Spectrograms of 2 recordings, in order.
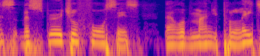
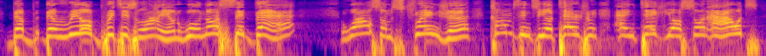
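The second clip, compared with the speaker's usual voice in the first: preaching at full force; 9 semitones higher, 8 dB louder than usual. Real, not acted. Preacher rousing the British church, loud full-force preaching. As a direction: thunder it at the congregation.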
